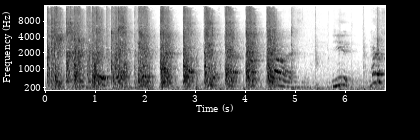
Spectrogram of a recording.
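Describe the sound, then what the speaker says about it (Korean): A group claps together in a health-clapping exercise, palms struck flat against each other in a steady run of about a dozen loud, evenly spaced claps, then fading into softer scattered taps at the end. "아, 그럼 다 같이 박수 쳐볼까요?"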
